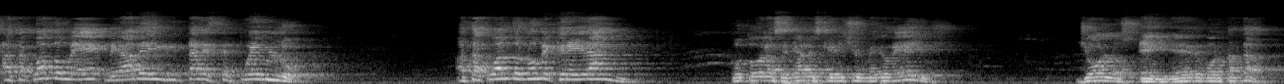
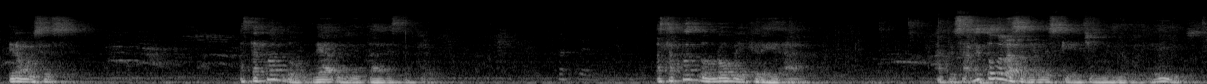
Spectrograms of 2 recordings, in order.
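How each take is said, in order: First: Medio bravo. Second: Much lower and softer, patient and gentle; calm, not angry. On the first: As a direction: read it half angry, like a scolding. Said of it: "Yo estoy hablando medio bravo". (un poco bravo, regañando) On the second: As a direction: say it calmly, like a patient father. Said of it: "Jehová no está hablando como yo estoy hablando". (tranquilo, más bajo y suave, sin enojo) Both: Shown as a demonstration.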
